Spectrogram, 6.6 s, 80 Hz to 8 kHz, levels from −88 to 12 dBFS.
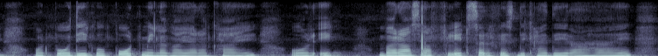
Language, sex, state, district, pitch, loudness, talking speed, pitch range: Hindi, female, Arunachal Pradesh, Papum Pare, 195 Hz, -20 LUFS, 165 wpm, 180-210 Hz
